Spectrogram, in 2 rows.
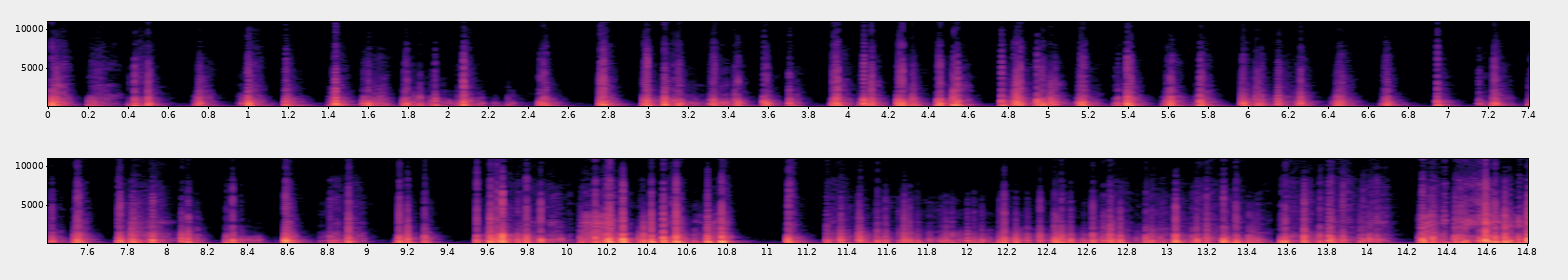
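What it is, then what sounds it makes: Leather office chair seat. Fingertips and short nails of both hands tap quickly on the seat of a dark, padded leather office chair, soft over foam. The taps are dull, soft thuds with little brightness and almost no ring. They come in a rapid, uneven patter of dozens of strikes, growing denser and more continuous in the second half, with brief gaps near 11 and 14 seconds.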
